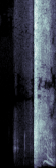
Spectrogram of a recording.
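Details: Baby sneezing twice, then smiling and babbling for his father: a single sharp, hissing sneeze ending in a short voiced tail.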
